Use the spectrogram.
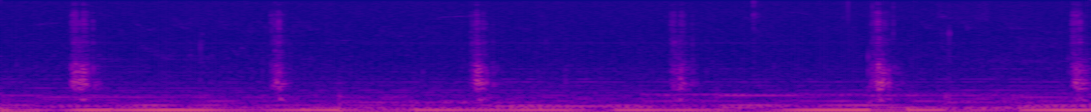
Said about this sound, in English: With each number, with each letter, with each sound of that powerful pendulum, and with the sound of my voice, you can't help but feel even more relaxed than you already were.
